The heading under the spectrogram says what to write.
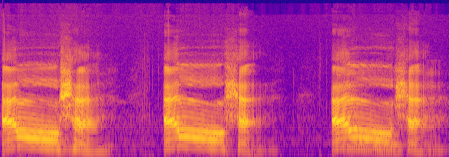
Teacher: Lam itu tawassut, ya. Tawassut artinya suara tidak terputus dan juga suara tidak mengalir deras.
